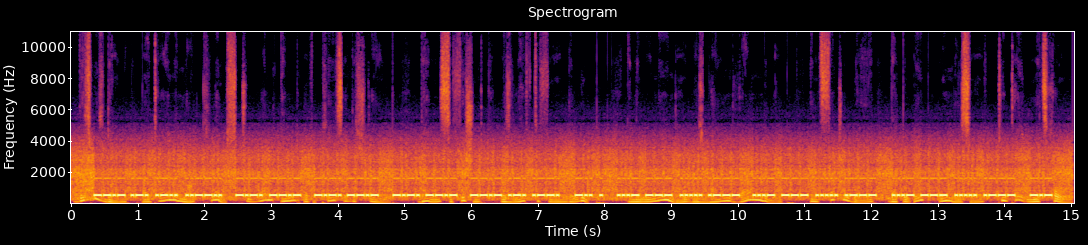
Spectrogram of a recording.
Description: Morse code, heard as a keyed tone, hand-sent with a paddle, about 34 wpm, 540 Hz, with radio static, room echo and speech in English. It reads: QRL? CQ CQ CQ QRP DE VO5J VO5J VO5J K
